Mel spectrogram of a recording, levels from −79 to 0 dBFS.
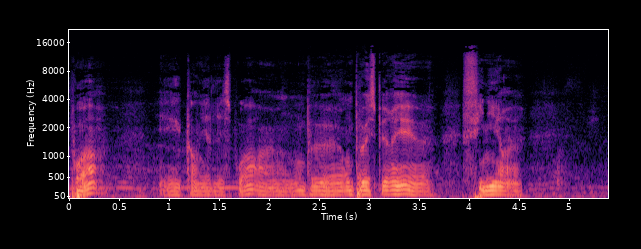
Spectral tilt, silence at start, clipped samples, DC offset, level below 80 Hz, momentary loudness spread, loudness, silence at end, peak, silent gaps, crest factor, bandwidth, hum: -6 dB/octave; 0 s; under 0.1%; under 0.1%; -34 dBFS; 18 LU; -22 LUFS; 0 s; -4 dBFS; none; 18 dB; 15.5 kHz; none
